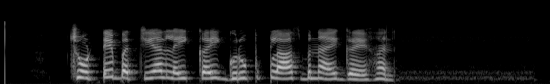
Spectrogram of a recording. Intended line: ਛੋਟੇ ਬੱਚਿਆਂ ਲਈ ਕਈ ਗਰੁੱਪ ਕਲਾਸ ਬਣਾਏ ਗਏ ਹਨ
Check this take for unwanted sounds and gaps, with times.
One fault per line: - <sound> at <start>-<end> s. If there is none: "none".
none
